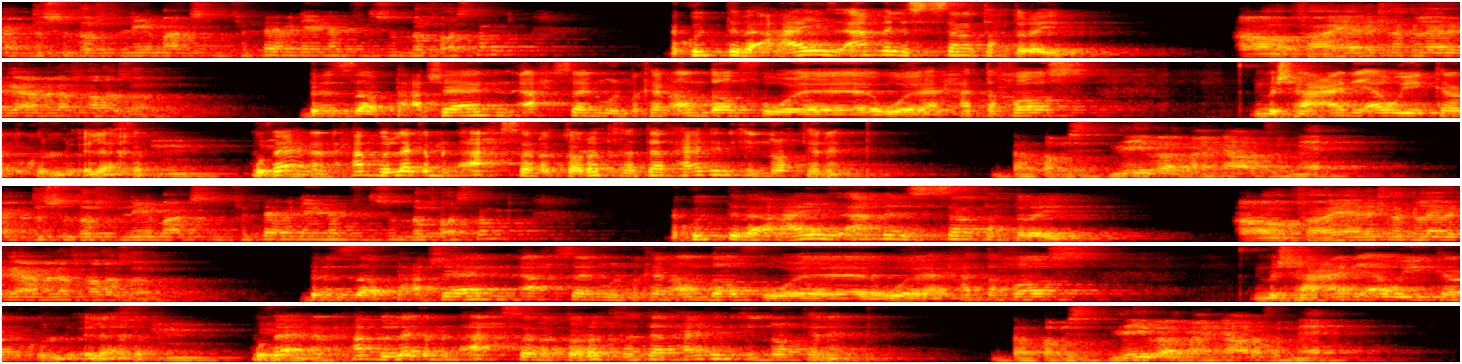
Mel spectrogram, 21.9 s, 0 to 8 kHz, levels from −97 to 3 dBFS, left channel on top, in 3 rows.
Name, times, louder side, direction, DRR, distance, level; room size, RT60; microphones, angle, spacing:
voice 1, 0.0-2.5 6.2-8.1 15.3-15.6 15.9-16.2 19.6-21.2, equal, 5° right, 1 dB, 1.0 m, -33 dB
voice 2, 3.4-5.3 8.8-12.7 13.5-15.3 15.8-18.8, left 3 dB, 80° left, 6 dB, 0.7 m, -27 dB
5.4 x 4.8 x 6.5 m, 0.79 s
head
